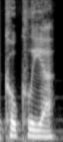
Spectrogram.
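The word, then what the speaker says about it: cochlea: cordi present inside the coccia. Moving to next mimmonic. Coccia is the snail-shaped part of the ear. The part of this word rhymes with coke.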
